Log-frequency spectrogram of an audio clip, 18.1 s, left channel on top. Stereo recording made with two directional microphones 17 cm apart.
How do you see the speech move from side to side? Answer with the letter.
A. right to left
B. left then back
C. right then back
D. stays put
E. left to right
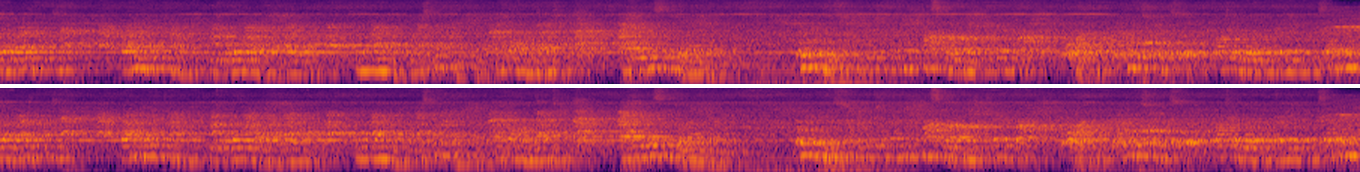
D.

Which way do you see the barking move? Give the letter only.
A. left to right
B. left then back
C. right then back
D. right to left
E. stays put
E.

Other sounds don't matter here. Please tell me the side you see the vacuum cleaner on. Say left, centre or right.
left.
